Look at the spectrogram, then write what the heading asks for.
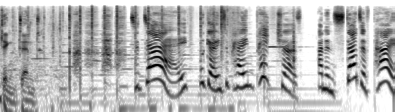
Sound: panting

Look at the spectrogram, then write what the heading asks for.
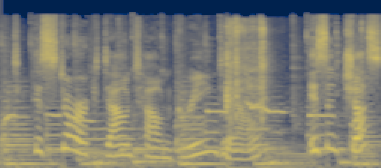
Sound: camera shutter clicking

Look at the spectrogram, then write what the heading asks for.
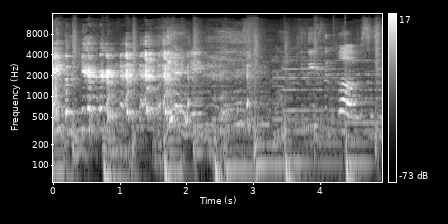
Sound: laughing

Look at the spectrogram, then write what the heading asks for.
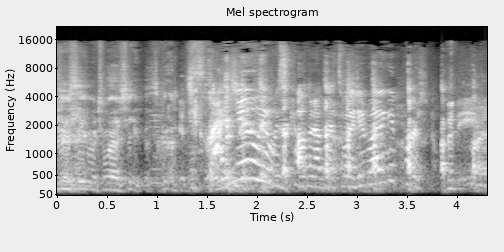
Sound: laughter

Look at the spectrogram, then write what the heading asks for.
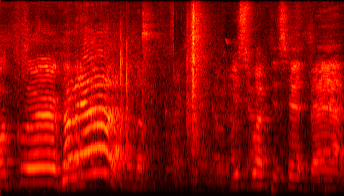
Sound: voiceover

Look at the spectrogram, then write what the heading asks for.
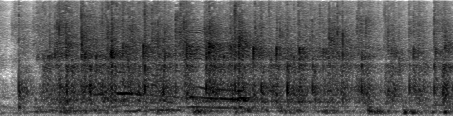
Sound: applause

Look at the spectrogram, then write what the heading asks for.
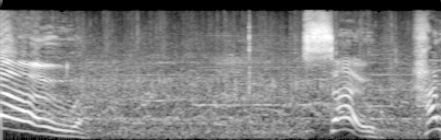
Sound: cheers for crowd

